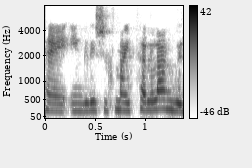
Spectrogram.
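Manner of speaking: ordinary talk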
